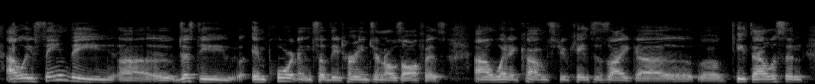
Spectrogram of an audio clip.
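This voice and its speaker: A man's voice: lowish voice, moderate pace, hardly any pauses. An American man speaking as a panelist, framing a question on a political discussion show. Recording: dull, lo-fi remote audio.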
